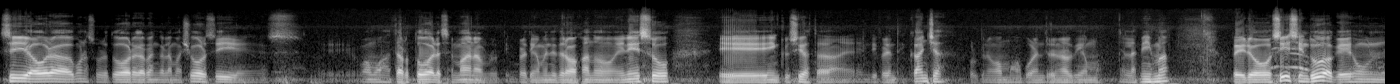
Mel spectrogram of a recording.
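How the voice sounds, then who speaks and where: A man talks at a fairly quick pace with a fairly low pitch and fairly even intonation. The sound is dry with no echo, over light background noise. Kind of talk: interview answer. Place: open country. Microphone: handheld.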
